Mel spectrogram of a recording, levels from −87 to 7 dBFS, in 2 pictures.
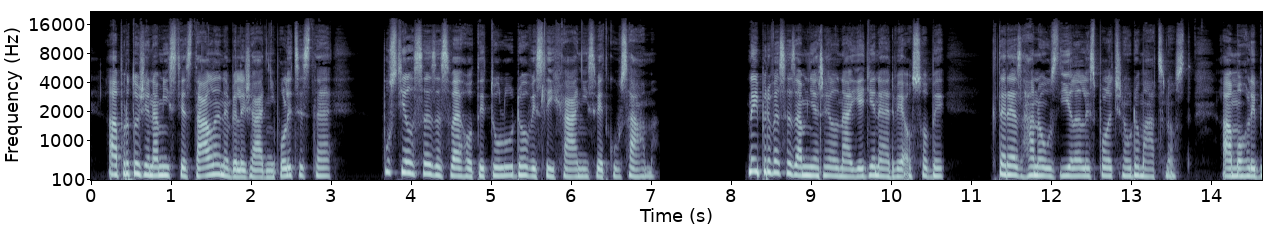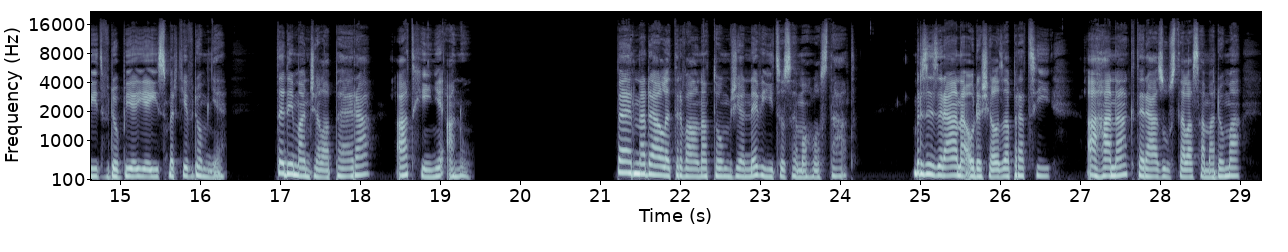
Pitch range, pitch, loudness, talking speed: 175-200 Hz, 185 Hz, -15 LUFS, 140 wpm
